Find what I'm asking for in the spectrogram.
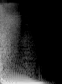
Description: Jumpstyle Kick 3
2 F#1.wav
